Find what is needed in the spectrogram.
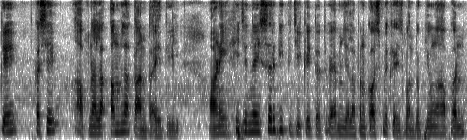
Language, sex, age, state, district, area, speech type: Marathi, male, 60+, Maharashtra, Yavatmal, urban, spontaneous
